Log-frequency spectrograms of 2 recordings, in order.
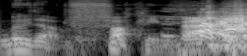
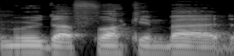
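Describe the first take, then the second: First: Slow, loud, annoyed mutter; muttered snap. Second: Said in the usual way. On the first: Retold or imitated. Tired commuter snapping at a bag hog, muttered. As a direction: grumble it at the stranger, half laughing. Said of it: "I caught myself going". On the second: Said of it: "You said".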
